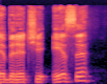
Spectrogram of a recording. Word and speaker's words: Eberechi Eze: Har värvat eh, Eberechi Eze. Om det ska uttalas så. Ska det uttalas så Frida? – Ja, det låter bra.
